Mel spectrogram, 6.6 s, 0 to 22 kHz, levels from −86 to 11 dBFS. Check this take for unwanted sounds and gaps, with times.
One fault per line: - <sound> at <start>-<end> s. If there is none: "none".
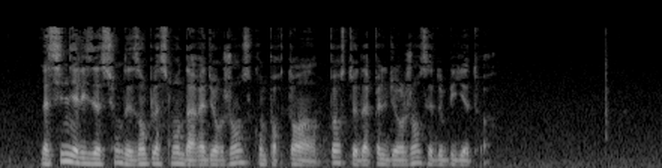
none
